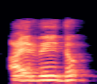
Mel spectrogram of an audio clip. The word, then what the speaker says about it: Ayurveda: So we should emphasis on the last word. Ayurveda, yoga. This is the correct pronunciation.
